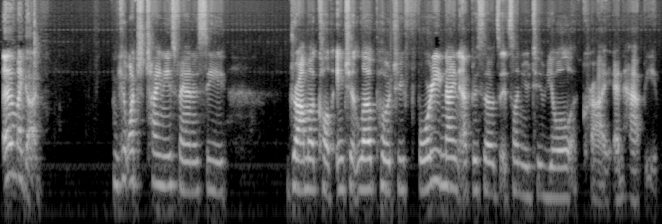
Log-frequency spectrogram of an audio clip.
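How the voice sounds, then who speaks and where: A woman's voice: medium pitch, a little slow. Young female streamer, chatty and meandering, reads chat aloud. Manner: rambling, trails off searching for words. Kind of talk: casual livestream chat.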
